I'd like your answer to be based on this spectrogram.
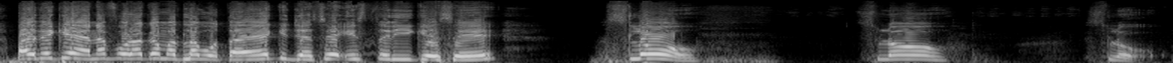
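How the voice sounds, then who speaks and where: A woman teacher, reading English exam questions slowly and explaining them at length. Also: sits high, fairly even intonation, no room sound. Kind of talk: exam-prep lesson.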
